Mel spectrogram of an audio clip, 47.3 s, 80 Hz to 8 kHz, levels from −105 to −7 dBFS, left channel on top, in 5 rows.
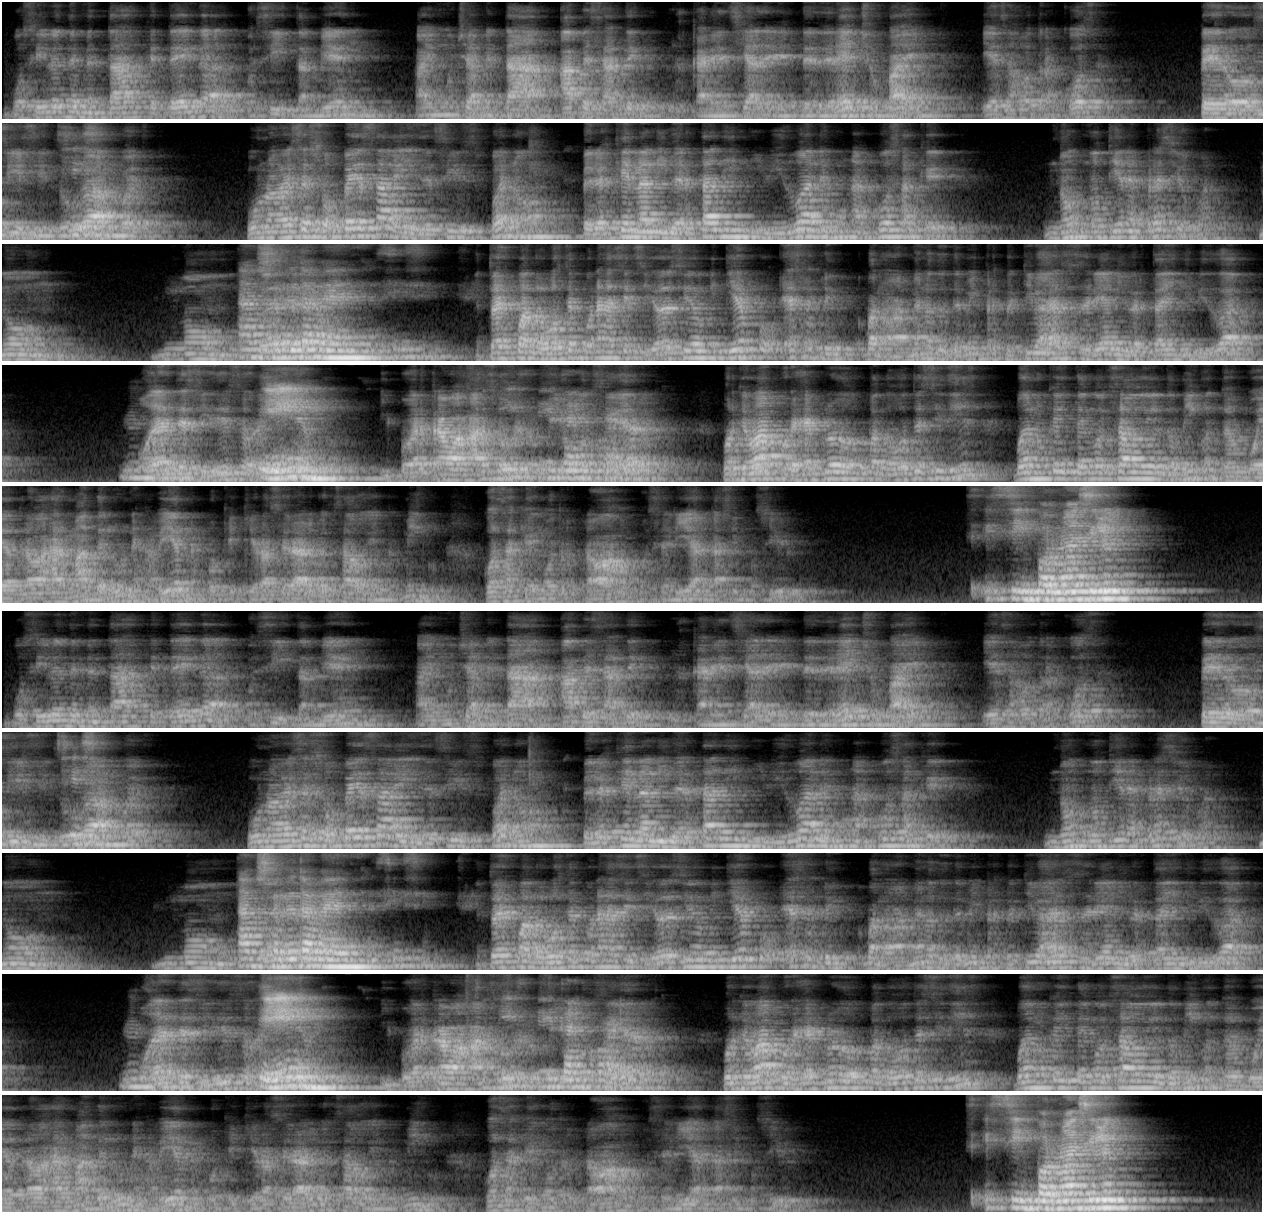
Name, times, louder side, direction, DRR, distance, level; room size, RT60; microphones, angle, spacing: voice 1, 0.0-2.8 3.1-7.0 7.3-8.3 9.0-10.6 11.3-16.6 17.3-18.5 18.9-19.5 20.0-21.3 22.5-28.2 29.4-30.9 31.2-33.3 33.8-35.7 36.0-41.1 41.5-43.8, left 2 dB, 35° left, 1 dB, 0.6 m, -36 dB
voice 2, 9.4-10.3 20.7-22.2 29.3-29.7 30.3-30.9 32.1-33.0 45.2-46.2, right 1 dB, 30° right, 1 dB, 0.6 m, -26 dB
3.6 x 2.8 x 3.2 m, 0.78 s
head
